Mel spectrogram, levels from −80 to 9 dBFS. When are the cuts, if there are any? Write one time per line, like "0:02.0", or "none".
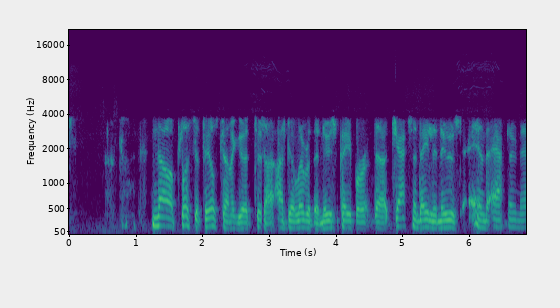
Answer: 0:02.9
